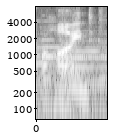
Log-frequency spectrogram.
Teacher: you accent the second syllable a little bit more than Americans do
